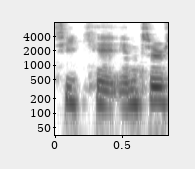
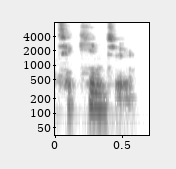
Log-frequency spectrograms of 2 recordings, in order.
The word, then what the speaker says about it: tkinter: But if I look, they say this is pronounced two different ways. It's called tkinter, some people call it, or some people just call it tkinter.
